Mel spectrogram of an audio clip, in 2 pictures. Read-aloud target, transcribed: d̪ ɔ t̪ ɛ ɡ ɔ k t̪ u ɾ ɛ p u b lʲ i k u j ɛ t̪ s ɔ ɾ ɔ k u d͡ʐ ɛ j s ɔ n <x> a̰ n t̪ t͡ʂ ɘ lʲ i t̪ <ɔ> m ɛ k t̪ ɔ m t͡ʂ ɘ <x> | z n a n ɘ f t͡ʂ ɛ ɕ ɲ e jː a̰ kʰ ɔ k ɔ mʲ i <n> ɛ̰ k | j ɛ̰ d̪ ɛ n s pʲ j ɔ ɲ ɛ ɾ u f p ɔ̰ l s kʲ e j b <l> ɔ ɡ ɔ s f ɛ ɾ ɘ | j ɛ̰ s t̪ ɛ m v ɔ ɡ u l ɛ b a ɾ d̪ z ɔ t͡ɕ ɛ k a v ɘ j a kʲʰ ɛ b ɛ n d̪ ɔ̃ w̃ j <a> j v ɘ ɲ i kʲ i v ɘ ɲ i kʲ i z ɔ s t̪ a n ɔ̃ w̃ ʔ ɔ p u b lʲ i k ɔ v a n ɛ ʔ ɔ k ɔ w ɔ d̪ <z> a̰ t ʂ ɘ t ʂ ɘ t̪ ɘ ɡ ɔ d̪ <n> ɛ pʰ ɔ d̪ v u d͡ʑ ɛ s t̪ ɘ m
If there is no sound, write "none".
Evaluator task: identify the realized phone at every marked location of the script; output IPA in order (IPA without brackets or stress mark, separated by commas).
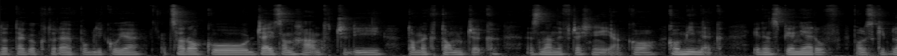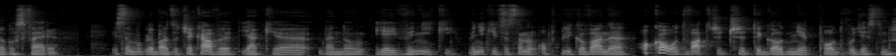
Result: x, ɔ, k, n, l, e, v, ɲ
